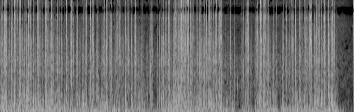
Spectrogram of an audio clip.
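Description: Wind buffeting the microphone of a moving car, a loud, rough rush heaviest in the low end that wavers with a few short dips and cuts off suddenly near the end.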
